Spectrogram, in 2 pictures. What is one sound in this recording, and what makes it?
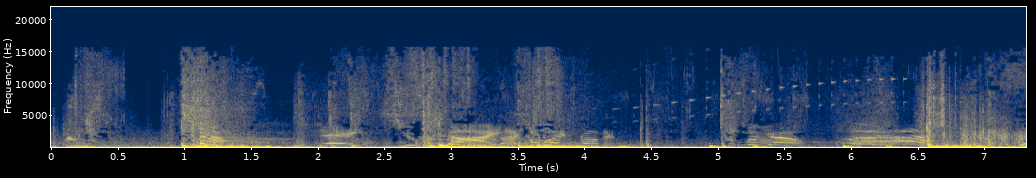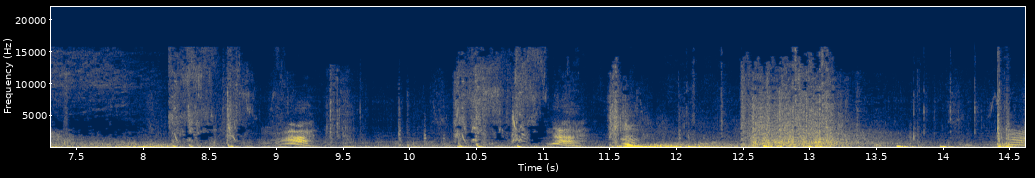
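Punches and kicks thud heavily in a fast fight.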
